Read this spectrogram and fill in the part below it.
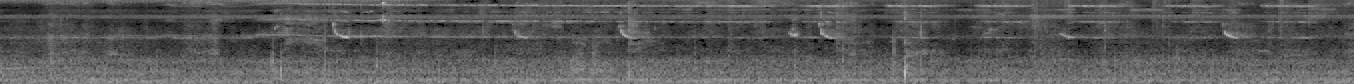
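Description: Footsteps thud on a wooden boardwalk outdoors.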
